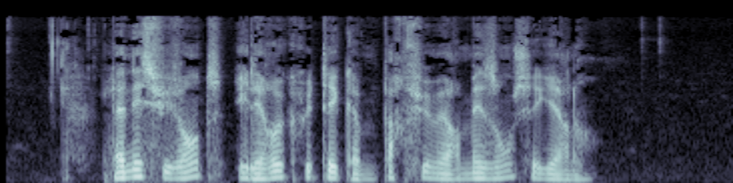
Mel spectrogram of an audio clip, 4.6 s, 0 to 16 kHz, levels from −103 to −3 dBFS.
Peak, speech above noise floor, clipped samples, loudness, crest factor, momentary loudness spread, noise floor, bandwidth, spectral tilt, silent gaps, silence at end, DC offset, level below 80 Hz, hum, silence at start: -4 dBFS; 40 dB; under 0.1%; -22 LUFS; 20 dB; 17 LU; -62 dBFS; 11.5 kHz; -4.5 dB/octave; none; 0.9 s; under 0.1%; -46 dBFS; none; 0.3 s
